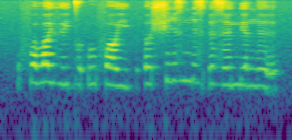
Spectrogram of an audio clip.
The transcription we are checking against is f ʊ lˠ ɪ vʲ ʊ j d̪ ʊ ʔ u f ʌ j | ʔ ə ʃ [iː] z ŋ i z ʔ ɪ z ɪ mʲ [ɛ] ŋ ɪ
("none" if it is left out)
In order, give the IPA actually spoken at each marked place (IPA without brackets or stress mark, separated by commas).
i, ɛ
